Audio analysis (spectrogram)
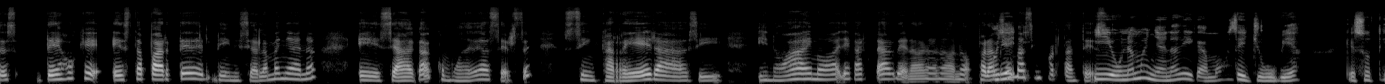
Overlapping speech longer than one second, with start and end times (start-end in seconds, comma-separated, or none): none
